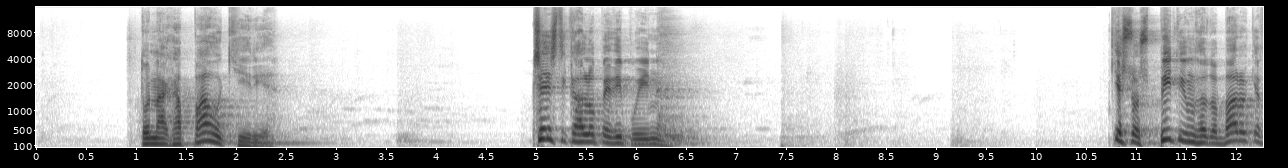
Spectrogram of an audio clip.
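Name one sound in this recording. A middle-aged man speaks slowly and with emphasis through a microphone, in a roomy, echoing hall, with long pauses between phrases.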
